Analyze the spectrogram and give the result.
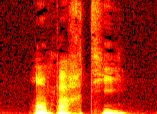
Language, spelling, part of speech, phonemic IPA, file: French, en partie, adverb, /ɑ̃ paʁ.ti/, Fr-en partie.ogg
- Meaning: in part, partly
